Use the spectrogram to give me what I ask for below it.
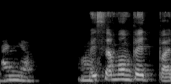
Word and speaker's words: Anja: Donc, ça s'écrit, beaucoup de Français le prononcent Anja, mais ça se prononce Non, c'est Anya. Anya.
